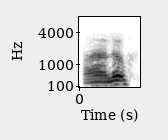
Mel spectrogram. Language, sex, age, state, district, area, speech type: Urdu, male, 30-45, Uttar Pradesh, Lucknow, urban, conversation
